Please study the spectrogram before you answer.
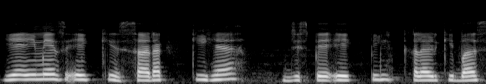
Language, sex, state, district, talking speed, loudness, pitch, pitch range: Hindi, female, Bihar, Patna, 170 wpm, -14 LUFS, 205 Hz, 195-220 Hz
